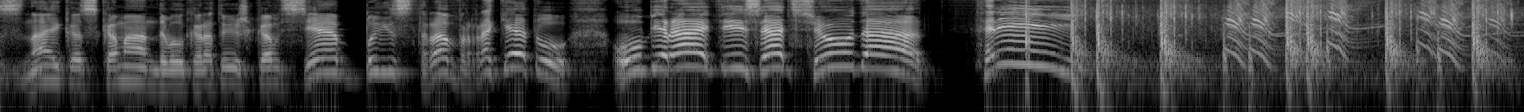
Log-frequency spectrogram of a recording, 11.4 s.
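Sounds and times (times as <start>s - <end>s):
speech: 0.2s - 8.4s
police gunshots at a steel rocket: 7.7s - 11.4s
whistling whine of passing bullets: 8.0s - 11.4s.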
